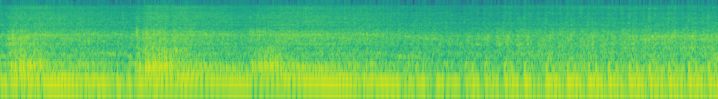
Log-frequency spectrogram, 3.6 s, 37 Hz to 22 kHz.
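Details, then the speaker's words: 2005 Suzuki SV650S V-twin idle raised from 800 to about 1250 rpm to cure cutting out at idle; spark plugs and oil had already been changed. Steady low thump with an even beat and no stumble or hunting; runs like a dream, normal idle. "There's the engine idle speed. It was 800 RPM. I've just increased it about, what's that, 1250. Runs like a dream."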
